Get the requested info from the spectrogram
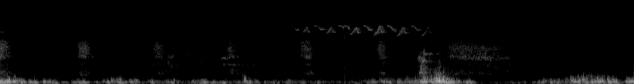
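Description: Breath let out through pinched lips in a string of short puffs, the 'bump breathing' exhale of 4-7-8 breathing. A bird gives a quick high trill for about a second near the middle.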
